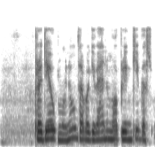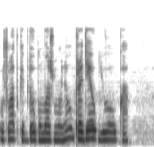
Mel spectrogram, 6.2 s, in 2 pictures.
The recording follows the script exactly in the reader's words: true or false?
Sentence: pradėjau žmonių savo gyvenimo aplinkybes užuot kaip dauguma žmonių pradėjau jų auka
true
